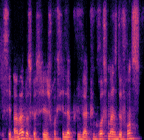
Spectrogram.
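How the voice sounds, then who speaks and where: A man with a mid-range, steady, husky voice speaks fairly quickly, recorded with dull lo-fi sound. He's a home nutrition dietitian answering interview questions casually, full of fillers and restarts.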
